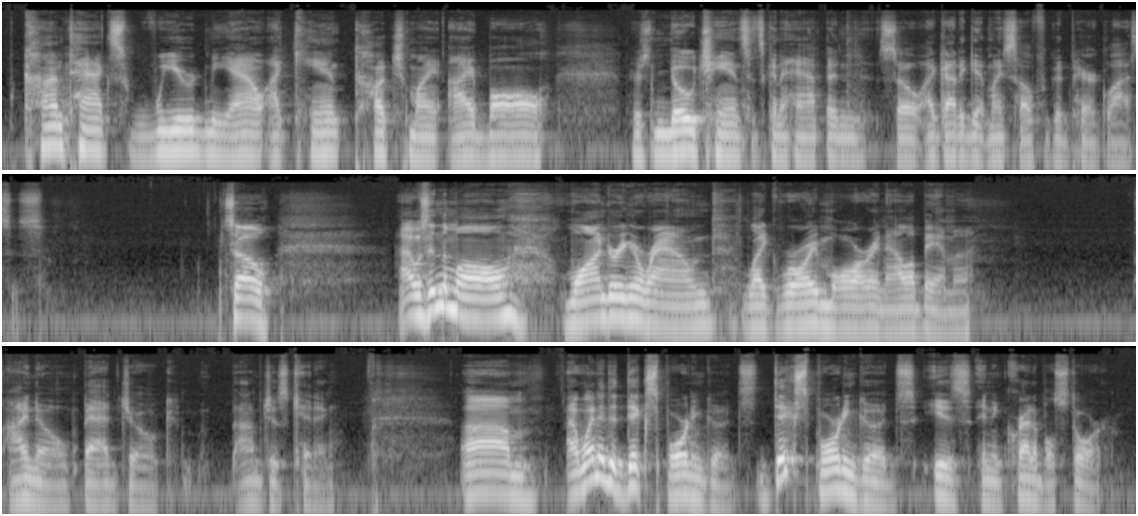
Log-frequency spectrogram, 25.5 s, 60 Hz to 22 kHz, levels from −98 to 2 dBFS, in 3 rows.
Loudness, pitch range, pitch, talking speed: -20 LUFS, 95-120 Hz, 105 Hz, 145 wpm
